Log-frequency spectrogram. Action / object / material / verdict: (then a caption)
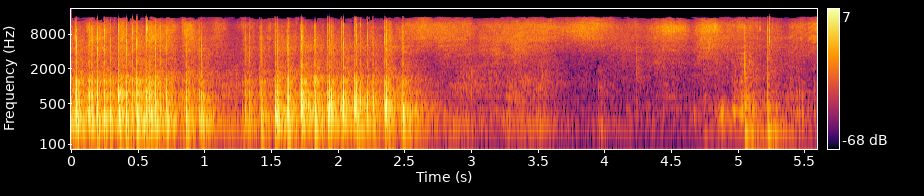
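tap / hardcover book with glossy paper cover / cardboard / none. Fingertips tap and scratch the glossy front cover of a thick, solid hardcover book with a printed paper cover resting on a wooden table, then the book is turned over and the back cover is worked. Quick, dry, close-up taps crowd the first two and a half seconds, with a mid-range knocking tone and a bright edge. The sound then drops to a soft, hissy scratching with a few light taps near the end.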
